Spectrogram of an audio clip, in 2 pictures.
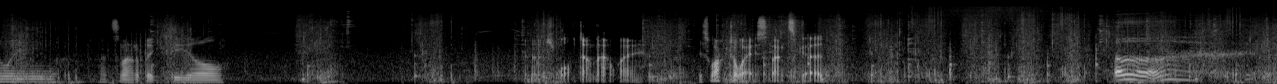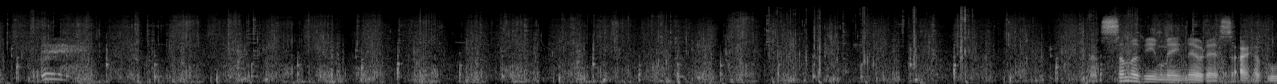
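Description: A middle-aged man talks casually into a close microphone.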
